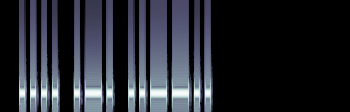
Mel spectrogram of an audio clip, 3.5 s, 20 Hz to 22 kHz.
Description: Morse code, heard as a keyed tone, about 22 wpm, 700 Hz. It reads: HR?
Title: Sentences from Top 200 Words and Abbreviations 22wpm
